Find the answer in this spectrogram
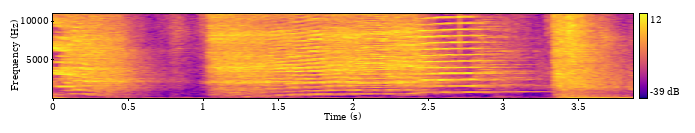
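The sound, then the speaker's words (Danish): A door at a concrete silo built in 1960 creaks slowly on its hinges, a long drawn-out groan with shifting, rising and falling tones, ending in a dull thud as it closes. No one speaks. “det er bare døren og ikke betongen, der knirker.”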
